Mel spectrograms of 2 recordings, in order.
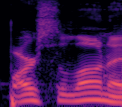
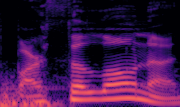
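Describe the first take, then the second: First: The 'c' is said as a plain 's' sound. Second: The 'c' is said as a 'th' sound. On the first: The speaker calls it wrong. "I thought it was just Barcelona" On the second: The speaker calls it right. "the T H's in Barcelona"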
